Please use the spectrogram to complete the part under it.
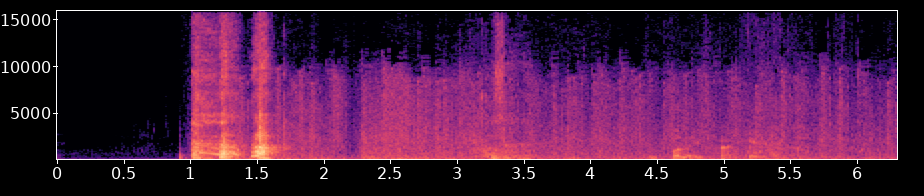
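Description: Water gurgles and splashes around a swimmer.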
